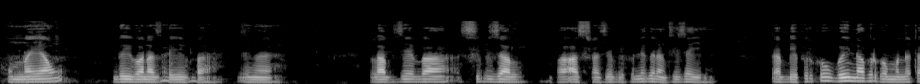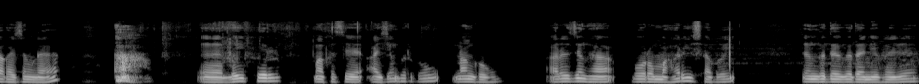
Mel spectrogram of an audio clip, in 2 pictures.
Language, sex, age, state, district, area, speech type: Bodo, male, 30-45, Assam, Udalguri, urban, spontaneous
